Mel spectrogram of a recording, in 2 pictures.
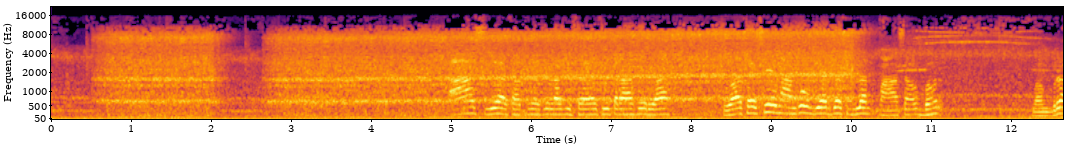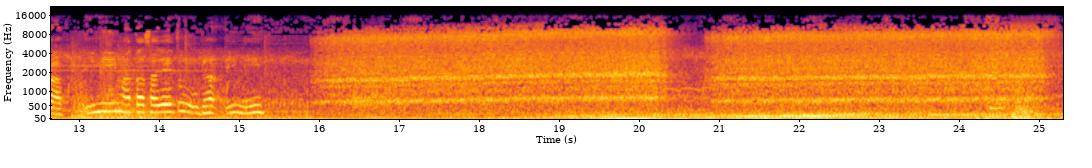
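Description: A bus engine drones steadily.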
